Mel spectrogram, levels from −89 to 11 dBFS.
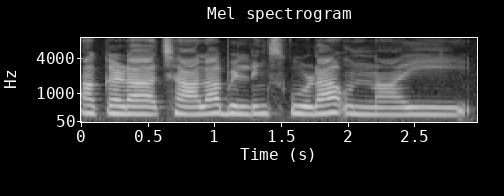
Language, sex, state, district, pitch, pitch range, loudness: Telugu, female, Telangana, Hyderabad, 230 Hz, 220-245 Hz, -15 LUFS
